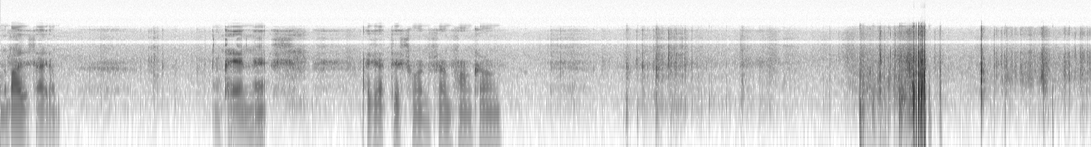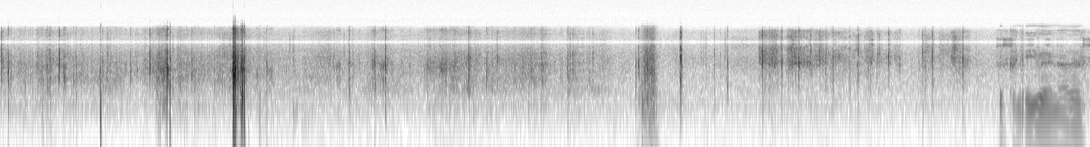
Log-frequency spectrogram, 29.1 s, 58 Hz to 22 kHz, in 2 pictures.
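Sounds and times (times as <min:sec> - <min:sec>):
package tearing: 0:08.3 - 0:09.5, 0:11.5 - 0:23.3
packaging crackling and rustling: 0:08.3 - 0:23.3, 0:23.9 - 0:27.5.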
